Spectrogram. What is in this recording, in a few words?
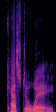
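"castaway", American English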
